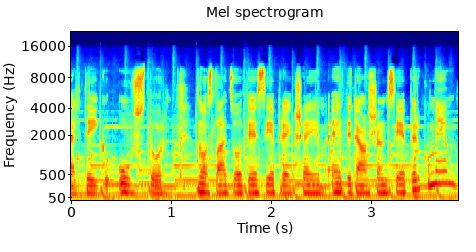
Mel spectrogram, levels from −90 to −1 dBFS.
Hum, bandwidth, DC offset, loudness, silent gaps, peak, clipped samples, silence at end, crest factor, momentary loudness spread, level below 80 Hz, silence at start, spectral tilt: none; 13 kHz; under 0.1%; -14 LUFS; none; 0 dBFS; under 0.1%; 0 s; 14 dB; 3 LU; -30 dBFS; 0 s; -4 dB/octave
